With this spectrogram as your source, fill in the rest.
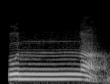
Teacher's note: wajibul ghunah dibaca dengung dua harakat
